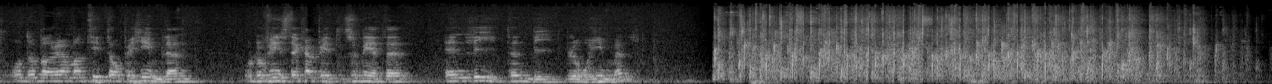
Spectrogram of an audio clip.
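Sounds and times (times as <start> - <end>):
speech: 0.1 - 6.5
audience applause: 7.1 - 12.7.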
